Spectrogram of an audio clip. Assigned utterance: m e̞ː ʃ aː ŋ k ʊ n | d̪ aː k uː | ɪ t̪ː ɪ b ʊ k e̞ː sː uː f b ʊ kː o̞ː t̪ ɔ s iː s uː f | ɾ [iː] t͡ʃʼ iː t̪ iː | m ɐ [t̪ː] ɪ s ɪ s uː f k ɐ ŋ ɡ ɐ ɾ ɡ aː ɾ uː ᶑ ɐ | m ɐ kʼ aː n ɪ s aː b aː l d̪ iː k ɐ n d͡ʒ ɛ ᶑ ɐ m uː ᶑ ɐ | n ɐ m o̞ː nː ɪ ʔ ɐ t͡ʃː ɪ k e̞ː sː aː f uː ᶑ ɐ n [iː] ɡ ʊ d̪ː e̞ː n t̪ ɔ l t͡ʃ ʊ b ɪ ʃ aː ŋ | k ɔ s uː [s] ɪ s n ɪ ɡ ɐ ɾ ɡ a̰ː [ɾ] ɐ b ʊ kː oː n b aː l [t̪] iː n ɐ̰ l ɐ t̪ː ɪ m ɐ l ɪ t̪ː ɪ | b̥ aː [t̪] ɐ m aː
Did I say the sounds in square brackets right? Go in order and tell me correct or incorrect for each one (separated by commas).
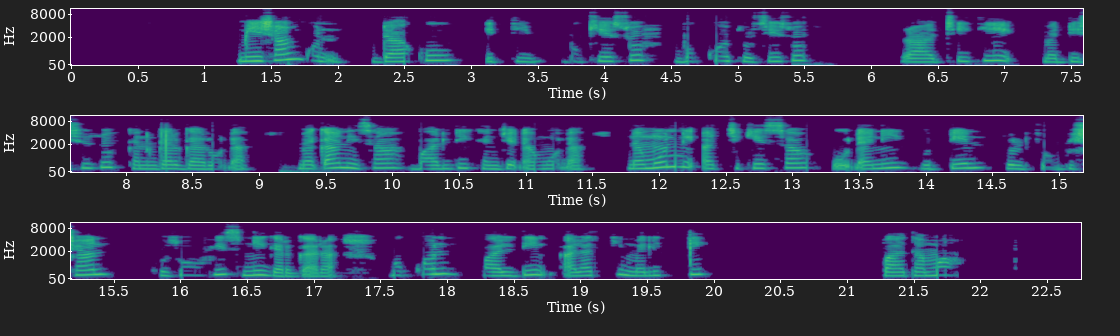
incorrect, incorrect, correct, incorrect, correct, incorrect, correct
